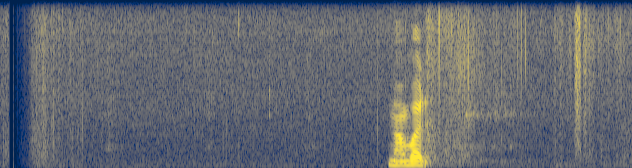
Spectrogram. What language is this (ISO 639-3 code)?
sin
